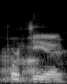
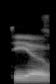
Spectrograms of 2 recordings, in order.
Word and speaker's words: Portillo: Spelled the same with just a P instead of a T. It's like Portilla, but Portillo.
